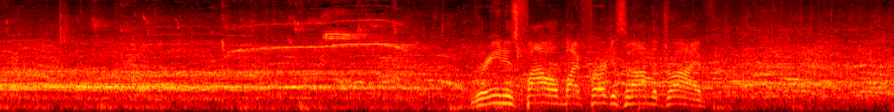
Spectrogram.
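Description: A large crowd cheers and murmurs in an echoing hall.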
